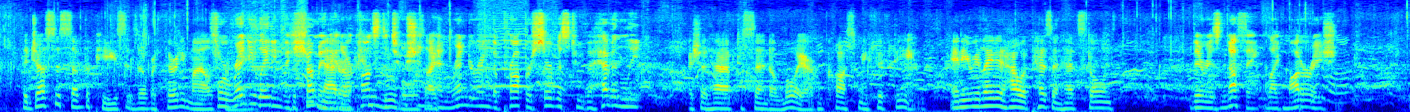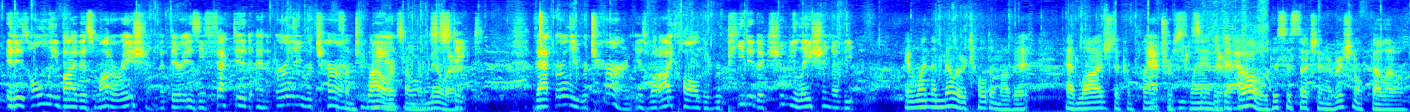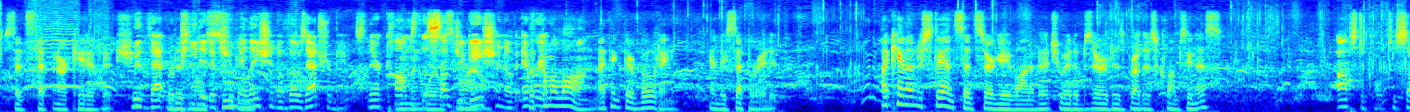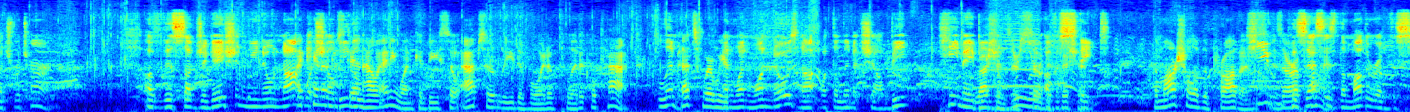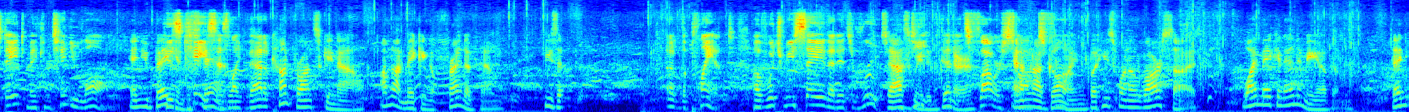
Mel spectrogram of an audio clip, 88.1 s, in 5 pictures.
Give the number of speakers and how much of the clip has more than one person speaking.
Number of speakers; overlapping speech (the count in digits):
2, about 21%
